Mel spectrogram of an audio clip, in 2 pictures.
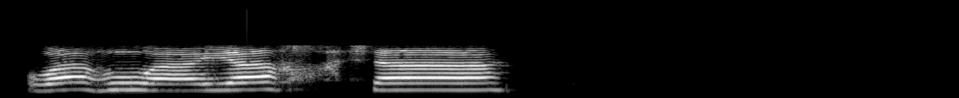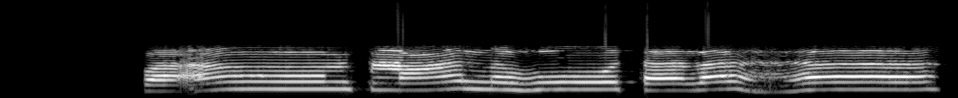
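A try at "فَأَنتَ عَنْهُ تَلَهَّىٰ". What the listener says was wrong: Hu tidak dibaca panjang Ibu, harus fokus ya.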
